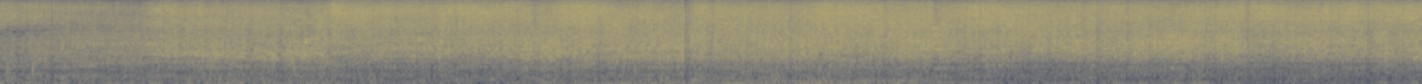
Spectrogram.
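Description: Beef liver, onions and bell peppers sizzling in hot oil in a cauldron: a steady frying hiss that grows a little louder about a second and a half in.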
